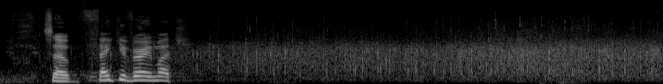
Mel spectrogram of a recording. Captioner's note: applause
